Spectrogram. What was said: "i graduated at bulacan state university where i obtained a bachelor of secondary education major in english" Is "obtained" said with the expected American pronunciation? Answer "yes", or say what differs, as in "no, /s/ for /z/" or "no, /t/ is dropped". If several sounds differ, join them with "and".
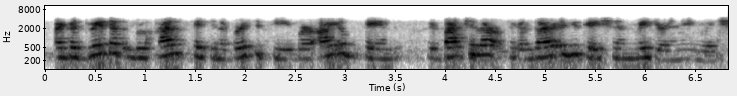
yes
